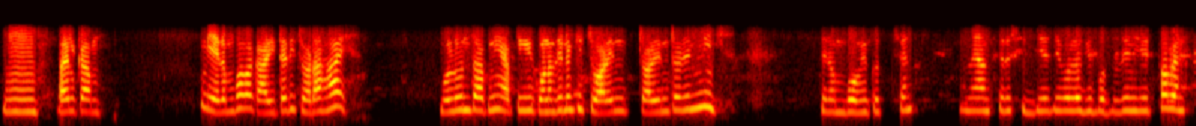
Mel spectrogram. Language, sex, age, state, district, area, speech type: Bengali, female, 45-60, West Bengal, Darjeeling, urban, conversation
